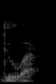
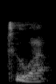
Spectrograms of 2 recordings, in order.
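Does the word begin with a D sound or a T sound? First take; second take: D sound; T sound. First: The word begins with a D sound. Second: The word begins with a T sound. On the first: This is how the word is read from its spelling. "when you read it, you're going to say Duat" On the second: This is how the word was said in ancient Egypt. "the D sound in in Egypt was the T sound. So it's the Tuat"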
